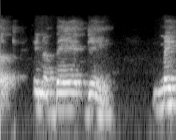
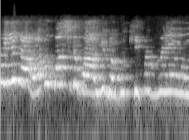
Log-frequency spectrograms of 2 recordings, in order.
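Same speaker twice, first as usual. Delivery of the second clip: mock over-the-top voice; 12 semitones higher, 6 dB louder, much faster than usual. Teasing back after roast accusation.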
